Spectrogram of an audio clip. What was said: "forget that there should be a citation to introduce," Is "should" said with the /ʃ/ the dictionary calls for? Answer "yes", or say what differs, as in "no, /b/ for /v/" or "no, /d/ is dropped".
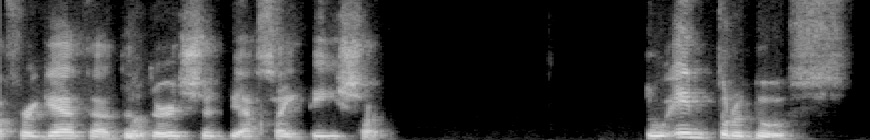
no, /s/ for /ʃ/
